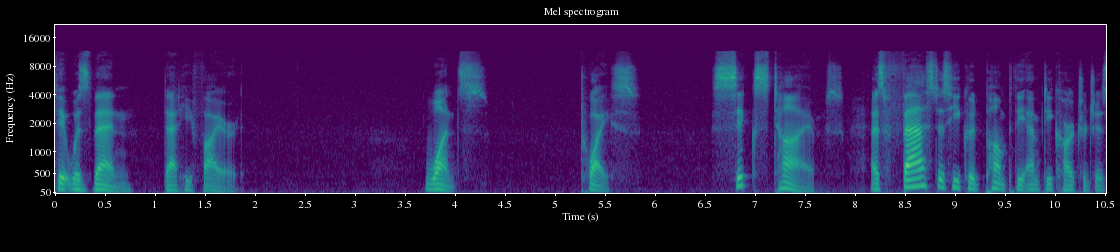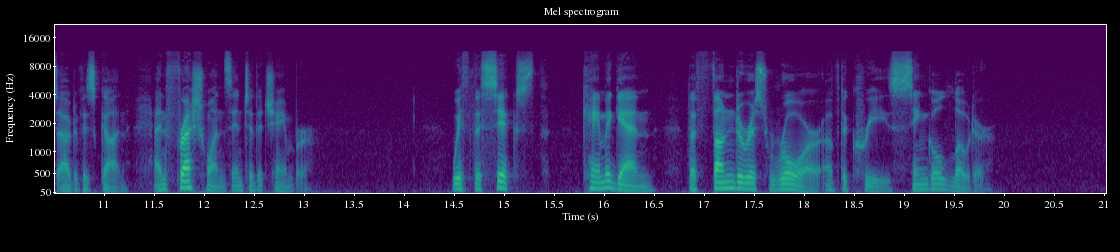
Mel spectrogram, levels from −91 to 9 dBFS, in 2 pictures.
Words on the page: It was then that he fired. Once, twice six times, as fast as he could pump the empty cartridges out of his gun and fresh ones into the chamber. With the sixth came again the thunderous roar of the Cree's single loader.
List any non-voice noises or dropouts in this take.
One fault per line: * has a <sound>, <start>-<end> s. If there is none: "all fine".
all fine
